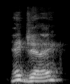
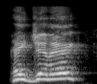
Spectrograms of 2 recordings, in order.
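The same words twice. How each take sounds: First: Said in the usual way. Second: High, loud call of a movie character; loud Forrest Gump-style hail. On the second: Acted. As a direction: holler the greeting like a simple Southern film hero. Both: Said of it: "say it like Forrest Gump".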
